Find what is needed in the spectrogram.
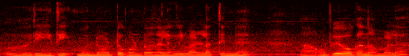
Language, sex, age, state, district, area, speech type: Malayalam, female, 30-45, Kerala, Palakkad, rural, spontaneous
